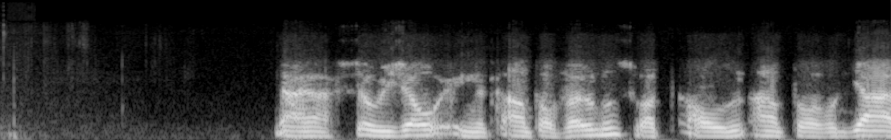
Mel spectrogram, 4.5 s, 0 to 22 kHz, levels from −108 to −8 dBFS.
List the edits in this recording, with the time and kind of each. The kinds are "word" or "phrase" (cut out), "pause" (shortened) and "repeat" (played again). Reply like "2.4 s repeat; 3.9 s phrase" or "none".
3.3 s pause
